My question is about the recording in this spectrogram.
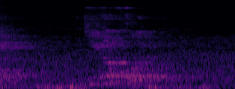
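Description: A woman's voice, one brief spoken syllable about halfway through, over the light scratching and tapping of a marker writing on a whiteboard.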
